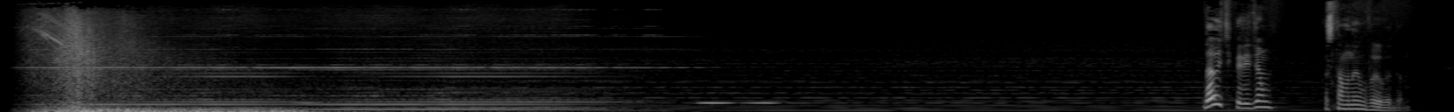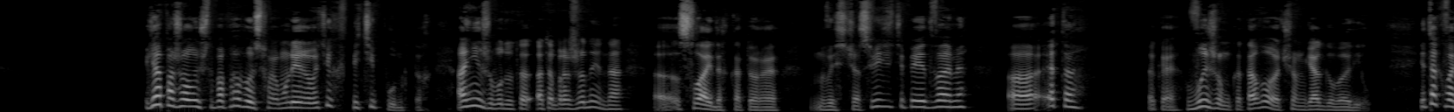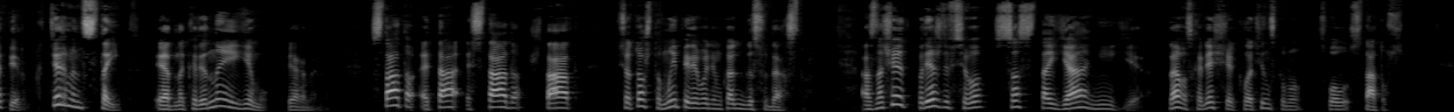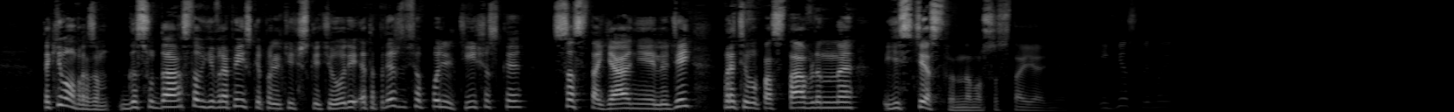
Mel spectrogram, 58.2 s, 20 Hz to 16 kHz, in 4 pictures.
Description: Аудиокнига 12.9 Выводы | Библиотека аудиокниг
